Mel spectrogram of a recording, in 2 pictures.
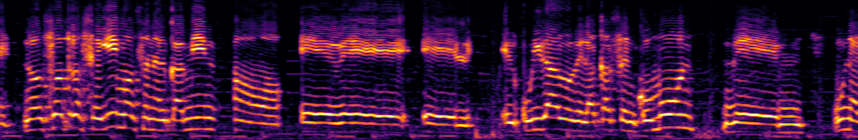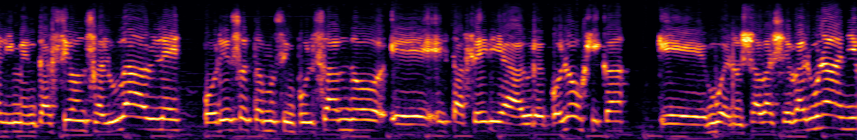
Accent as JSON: {"language": "Spanish", "town": "Cosquín", "region": "Córdoba", "country": "Argentina", "said": "porque no solo somos de Cosquín"}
